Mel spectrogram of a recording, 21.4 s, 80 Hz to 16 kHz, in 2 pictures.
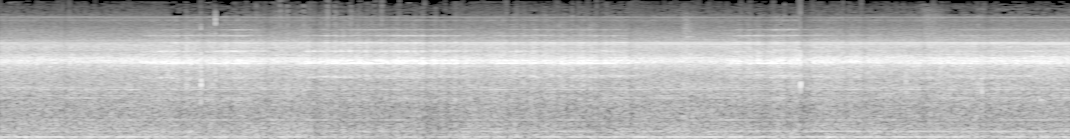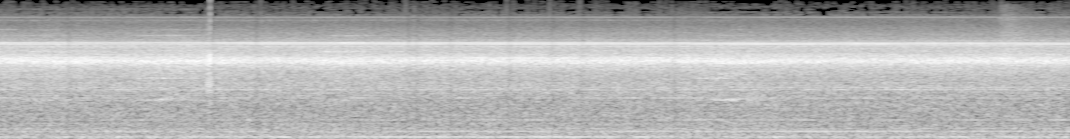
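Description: Steady electrical drone and high whine of a Class 90-propelled Mk3 train standing at an enclosed platform, pitch and level unchanging. There is no rising traction whine of the locomotive pulling away.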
